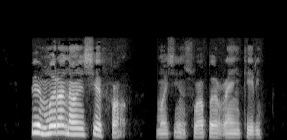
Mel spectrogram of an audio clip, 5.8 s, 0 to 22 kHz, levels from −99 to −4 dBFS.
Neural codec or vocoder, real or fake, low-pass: none; real; 7.2 kHz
